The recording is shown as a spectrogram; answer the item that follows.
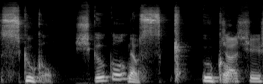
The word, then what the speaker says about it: Schuylkill: josh you don't pronounce the h it is just schuylkill no sk you said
